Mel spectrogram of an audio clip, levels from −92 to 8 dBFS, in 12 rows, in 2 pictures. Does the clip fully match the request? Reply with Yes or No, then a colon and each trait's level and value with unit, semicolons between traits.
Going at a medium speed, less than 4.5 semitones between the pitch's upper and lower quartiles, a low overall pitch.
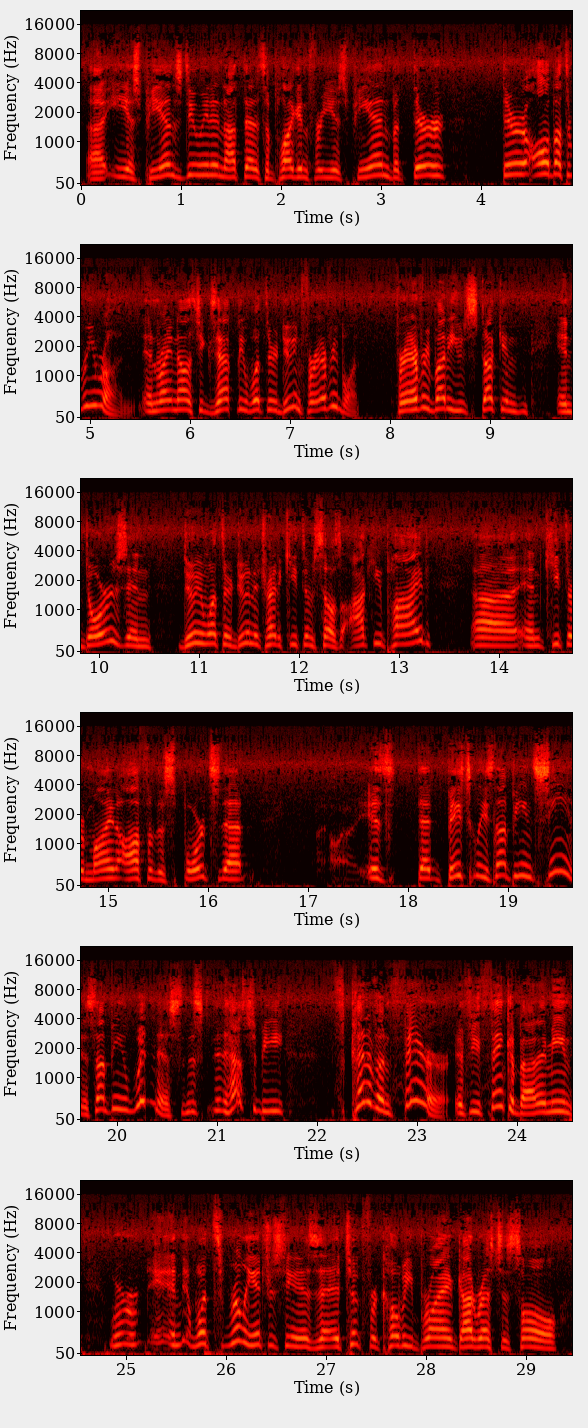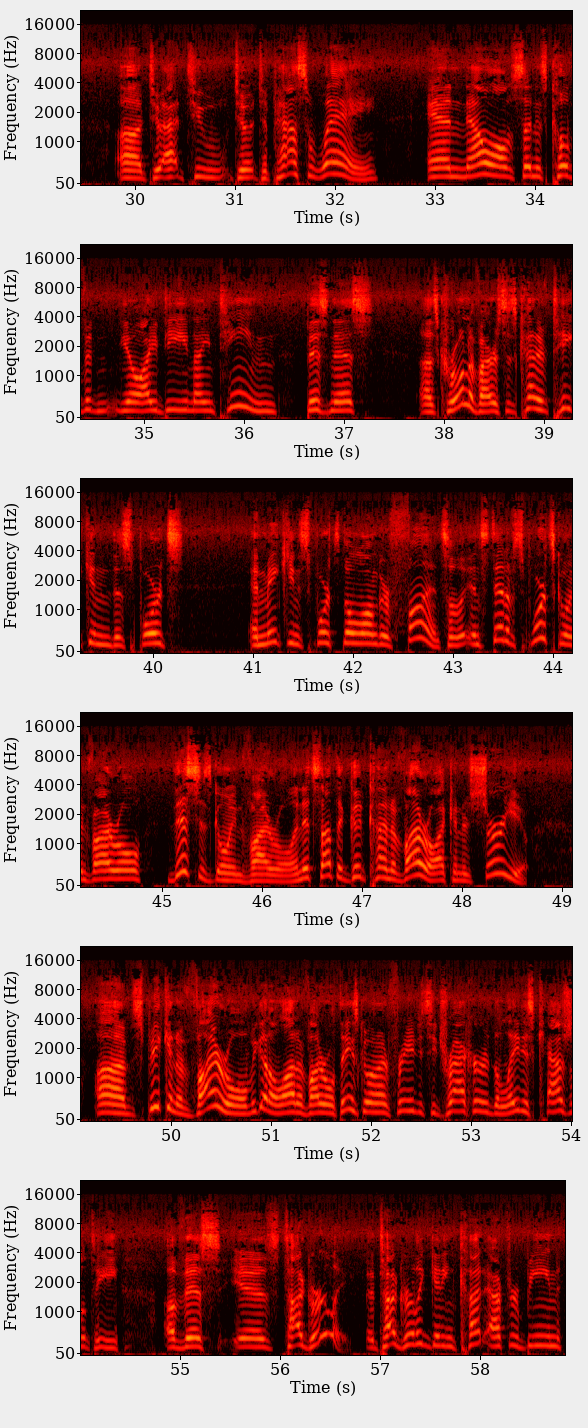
No: average, 190 wpm; average, 4.0 semitones; high, 210 Hz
